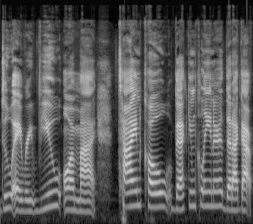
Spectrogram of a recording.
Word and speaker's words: Tineco: So I watched the video, and it's actually the Tineco.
